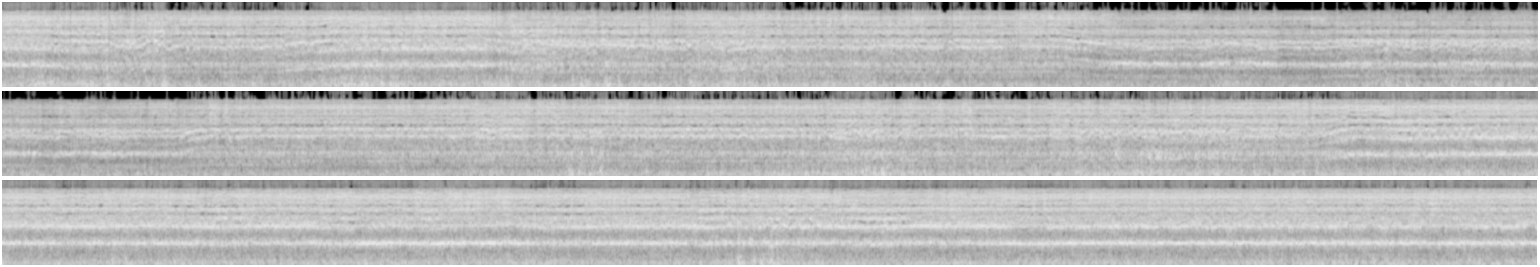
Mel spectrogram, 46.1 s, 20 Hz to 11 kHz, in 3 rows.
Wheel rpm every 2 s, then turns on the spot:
190, 190, 200, 160, 160, 130, 110, 110, 130, 160, 160, 160, 160, 160, 200, 230, 230, 220, 230, 220, 230, 230, 230.
none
